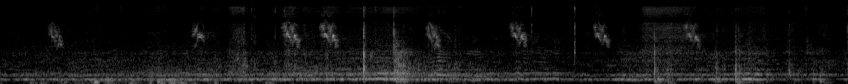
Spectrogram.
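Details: Continuous low hum of worker honey bees at a feral colony, with busy traffic in and out. The drone holds steady, and brief high chirps and faint taps sound irregularly over it.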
